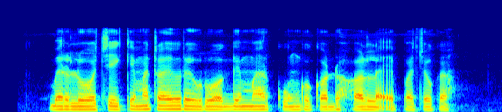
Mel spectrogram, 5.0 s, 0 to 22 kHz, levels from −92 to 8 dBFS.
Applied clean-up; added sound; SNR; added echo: none; none; none; none.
